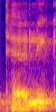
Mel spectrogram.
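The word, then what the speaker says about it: phthalic: तो ये benzene 1,2-डाईकार्बोक्सिलिक acid जो है, इसका कॉमन नेम थैलिक एसिड होता है, ये pH यहाँ पर साइलेंट है।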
